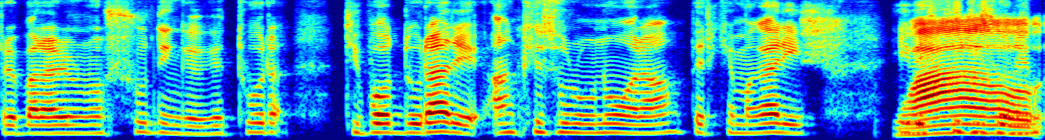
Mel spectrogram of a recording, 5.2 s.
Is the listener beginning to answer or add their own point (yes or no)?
yes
